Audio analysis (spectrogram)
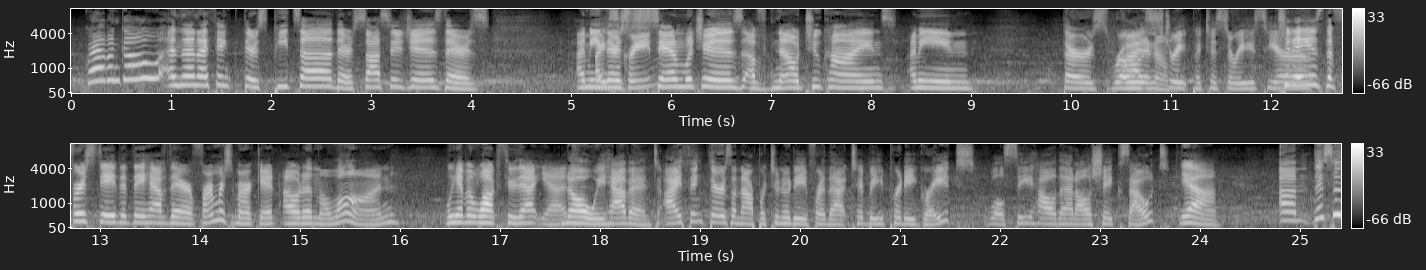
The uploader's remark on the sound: Weekly Dish's "Second Helping" is live from the grand opening of Pimento Kitchen at Keg and Case Market in St Paul.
